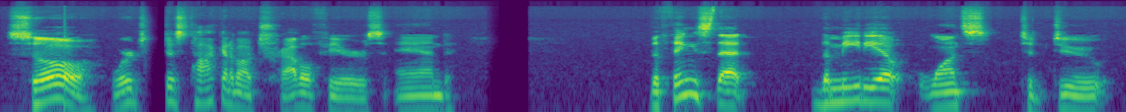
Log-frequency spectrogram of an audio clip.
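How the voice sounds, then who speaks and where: A man's voice: medium pitch, lively intonation, takes it slowly. Chatty man hosting a livestream. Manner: chatty, repeats words, acts out quoted voices. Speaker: livestream host reading chat. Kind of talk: casual livestream chat.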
